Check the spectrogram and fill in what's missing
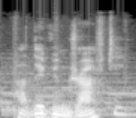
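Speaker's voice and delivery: plain reading voice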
